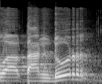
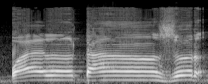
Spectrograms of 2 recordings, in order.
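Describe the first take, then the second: First: The middle consonant is a plain d sound. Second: The middle consonant is a z-like sound. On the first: The speaker calls it wrong. "bukan wal tandur" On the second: The speaker calls it right. "wal tanzur zo zo z h o"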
